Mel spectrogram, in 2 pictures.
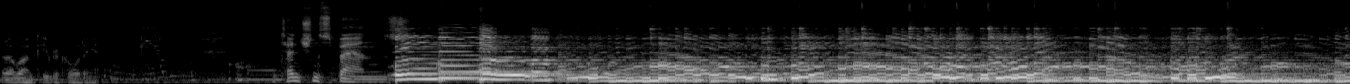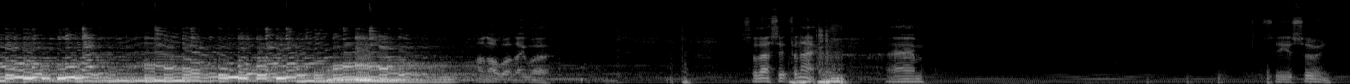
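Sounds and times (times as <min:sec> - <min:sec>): electric guitar playing: 0:03.9 - 0:19.7.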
